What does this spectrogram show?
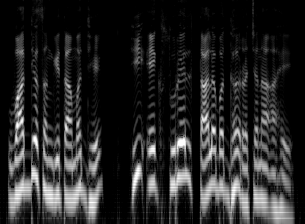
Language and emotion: Marathi, neutral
